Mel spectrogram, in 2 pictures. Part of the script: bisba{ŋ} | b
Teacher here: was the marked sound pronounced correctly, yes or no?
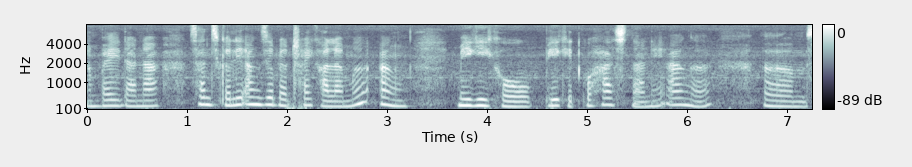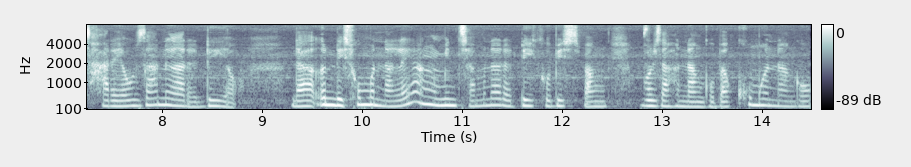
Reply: yes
